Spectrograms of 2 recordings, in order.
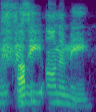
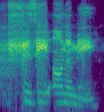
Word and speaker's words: physiognomy: Physiognomy. Physiognomy. Physiognomy. G silent. Yeah. Robin. Physiognomy. Physiognomy. Yeah. I thought the G is not pronounced because it's like sign or okay. Physiognomy. There's no G.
